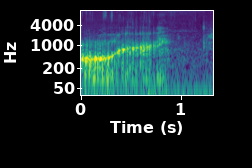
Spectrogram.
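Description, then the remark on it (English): A dog outdoors on a hot, dark night lets out a single drawn-out growl that rises in pitch like a little roar, fairly loud, lasting about a second before fading into quiet. “We got the roaring lion out here. The roaring lion dog.”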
